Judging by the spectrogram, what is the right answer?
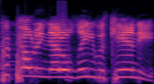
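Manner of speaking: very loud, high-pitched, shrill yelling bellow. Recalling walking in a parade with little kids: retelling yelling at kids. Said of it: "We're yelling at them the whole time".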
